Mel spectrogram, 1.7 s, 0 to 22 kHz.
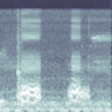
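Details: Field-line Labrador Retriever puppy, eight days old, held for the first time, offspring of biscuit, 2017 JFA grand champion; two short squeaky whimpers with wavering pitch, about a second apart, over low room hum.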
